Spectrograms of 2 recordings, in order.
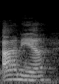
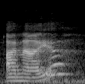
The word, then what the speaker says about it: Anya: my name to people hi my name is Anya and people are ania ania ana like let's just completely do without the I cuz we don't really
